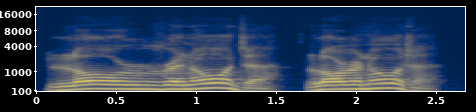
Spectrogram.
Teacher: when a native speaker says law and order it's law and order because there's an intrusive r sound that gets put in the middle · Law and order, when you say it normally, has an intrusive R sound.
